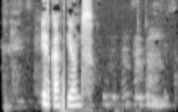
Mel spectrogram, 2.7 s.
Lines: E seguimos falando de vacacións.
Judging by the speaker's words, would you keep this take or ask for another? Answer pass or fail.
fail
